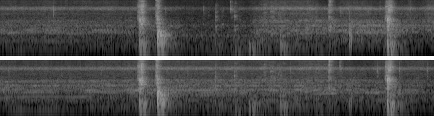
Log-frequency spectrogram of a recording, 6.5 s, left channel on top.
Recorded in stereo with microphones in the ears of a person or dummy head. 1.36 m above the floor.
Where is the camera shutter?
5° right (ahead or behind), 0.6 m.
